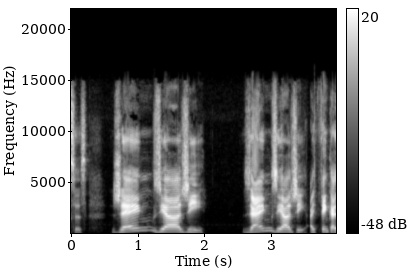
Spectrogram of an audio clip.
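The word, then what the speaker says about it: Zhangjiajie: coming out okay i'm going to try and pronounce this zhang jiaji zhang i think i said that right if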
